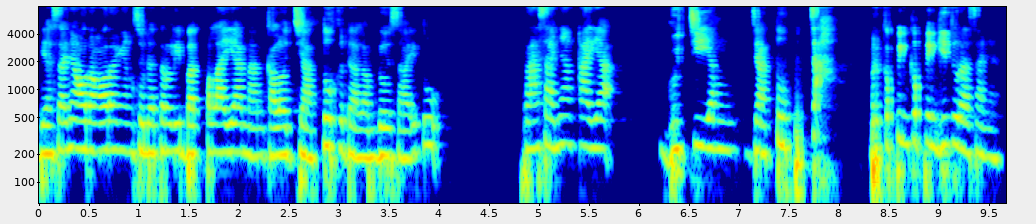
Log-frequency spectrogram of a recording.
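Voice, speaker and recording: A woman preacher delivering a sermon in a church, animated, acting out quoted voices and swinging between loud outbursts and hushed asides. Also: mid-range voice, moderate pace. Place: church hall. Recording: echoey hall from far off.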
